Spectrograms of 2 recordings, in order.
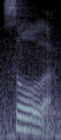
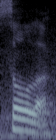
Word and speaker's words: sol: อาทิตย์ นั่น เอง ครับ sol แปล ว่า เกี่ยว กับ พระ อาทิตย์ ออก เสียง ว่า sol sol พลัง งาน แสง อาทิตย์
